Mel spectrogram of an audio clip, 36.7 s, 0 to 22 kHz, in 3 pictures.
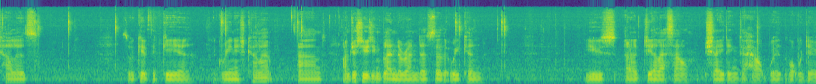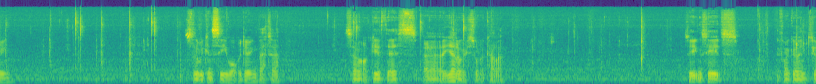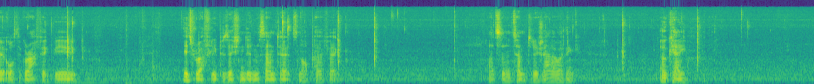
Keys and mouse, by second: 5.2 middle drag, 6.0-7.1 drag, 7.5-8.0 drag, 8.6-9.0 drag, 12.9 Tab, 13.5 Tab, 14.3 Tab, 14.8 Tab, 18.3-20.0 middle drag, 22.7-24.2 middle drag, 24.9 KP_5, 26.1 KP_1, 28.0 g, 30.1 Tab, 30.1 g, 31.1 middle click, 34.4 Tab, 35.9-36.7 middle drag.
